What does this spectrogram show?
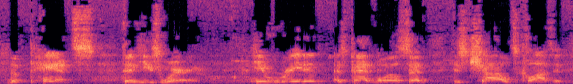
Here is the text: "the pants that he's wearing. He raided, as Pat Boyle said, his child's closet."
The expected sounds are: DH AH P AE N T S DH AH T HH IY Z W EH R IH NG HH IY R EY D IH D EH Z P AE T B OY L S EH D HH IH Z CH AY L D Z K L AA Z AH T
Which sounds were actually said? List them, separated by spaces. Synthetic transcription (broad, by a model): DH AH P AE N T S DH AH T HH IY Z W EH R IH NG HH IY R EY D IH D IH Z P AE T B OY L S EH D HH IH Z CH AY L D Z K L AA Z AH T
